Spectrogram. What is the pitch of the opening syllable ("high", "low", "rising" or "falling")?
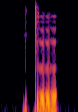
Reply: rising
